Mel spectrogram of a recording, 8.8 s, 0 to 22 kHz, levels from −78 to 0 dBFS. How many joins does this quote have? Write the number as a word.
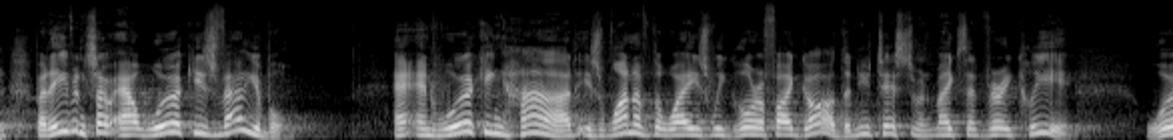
zero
